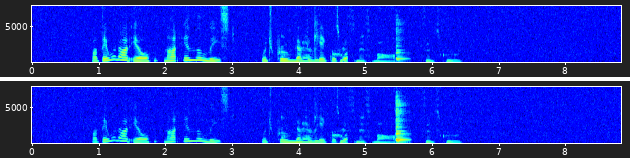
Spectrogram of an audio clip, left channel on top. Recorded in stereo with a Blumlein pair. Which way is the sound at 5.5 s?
30° right.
